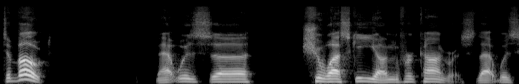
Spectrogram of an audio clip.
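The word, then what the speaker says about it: Shuwaski: Congressional candidate shawaski young schwaski I think it's the way it's pronounced s-h-u-w-a-s-k-i oski young said we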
